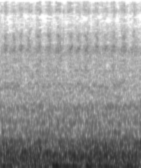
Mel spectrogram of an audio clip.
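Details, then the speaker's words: Toyota Fortuner rear AC blower makes a heavy low rumble with slight flutter; AC not cooling, and the endoscope shows dirty front and rear evaporators, blower removed for cleaning. "Datang lagi nih Mobile Legends kita dengan kondisi AC enggak dingin dan bunyi berisik di bagian kursi belakang."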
